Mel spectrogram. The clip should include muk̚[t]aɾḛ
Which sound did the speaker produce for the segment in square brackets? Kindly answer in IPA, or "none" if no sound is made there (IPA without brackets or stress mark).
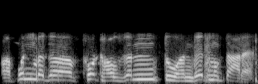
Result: t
